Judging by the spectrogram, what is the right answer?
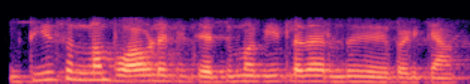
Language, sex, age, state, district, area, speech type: Tamil, female, 45-60, Tamil Nadu, Thoothukudi, urban, conversation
